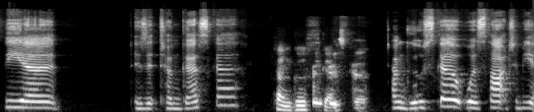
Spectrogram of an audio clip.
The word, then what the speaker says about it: Tunguska: How do you pronounce the is it Tunguska? Tunguska.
